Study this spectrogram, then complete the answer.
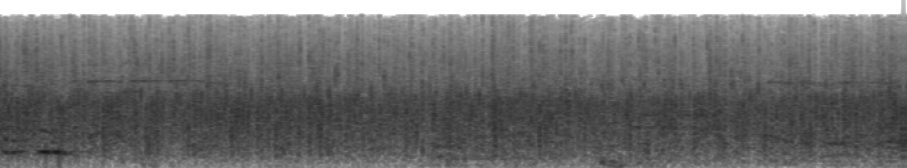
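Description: A crowd applauds and cheers outdoors.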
